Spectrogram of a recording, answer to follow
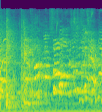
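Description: Several young girls' voices crying out 'aiya' over one another in high-pitched exclamations.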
